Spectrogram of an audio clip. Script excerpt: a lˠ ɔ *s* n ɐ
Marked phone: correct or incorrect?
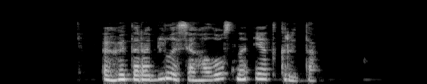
correct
